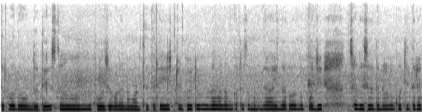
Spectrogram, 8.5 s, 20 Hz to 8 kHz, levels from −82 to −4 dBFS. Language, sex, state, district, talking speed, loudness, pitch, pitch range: Kannada, female, Karnataka, Gulbarga, 70 wpm, -13 LUFS, 260 Hz, 250-265 Hz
